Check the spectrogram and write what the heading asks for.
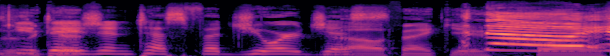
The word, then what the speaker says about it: Tesfagiorgis: Dejen Tesfagiorgis. Oh, thank you. No, Close. it's the hard G.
